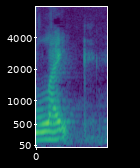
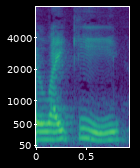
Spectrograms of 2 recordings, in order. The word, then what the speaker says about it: like: If you have a silent E at the end of a word, like in like, we don't say likey, we just say like, you're going to drop the E and add an ed.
